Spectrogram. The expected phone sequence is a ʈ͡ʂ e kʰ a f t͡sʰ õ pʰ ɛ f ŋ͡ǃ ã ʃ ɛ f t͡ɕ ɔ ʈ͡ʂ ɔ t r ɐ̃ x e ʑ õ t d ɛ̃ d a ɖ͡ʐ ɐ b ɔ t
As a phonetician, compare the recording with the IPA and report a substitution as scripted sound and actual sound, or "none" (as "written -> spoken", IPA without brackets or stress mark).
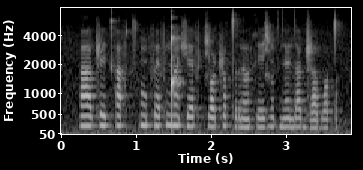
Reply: pʰ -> f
